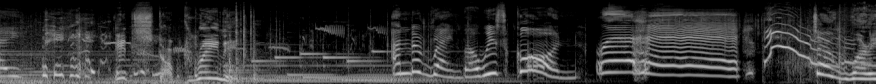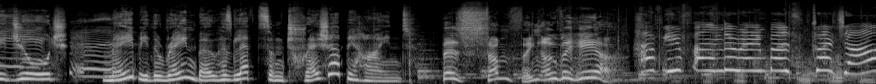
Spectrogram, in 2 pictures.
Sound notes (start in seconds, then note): 0.4 peppa pig laughs; 6.0 cries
